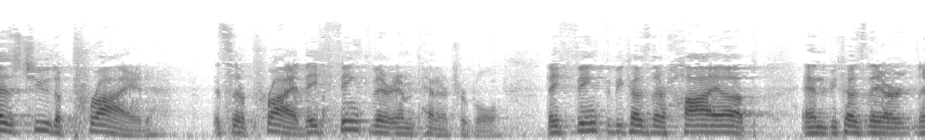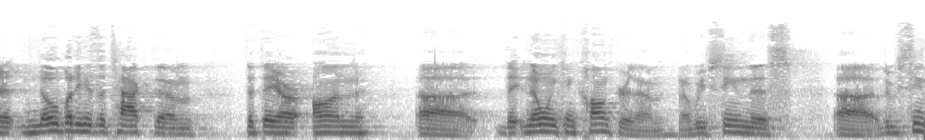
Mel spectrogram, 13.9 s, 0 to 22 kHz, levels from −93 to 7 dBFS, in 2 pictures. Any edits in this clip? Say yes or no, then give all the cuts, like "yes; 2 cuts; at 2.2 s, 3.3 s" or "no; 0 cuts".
yes; 1 cut; at 12.0 s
